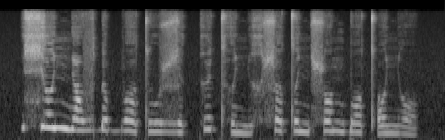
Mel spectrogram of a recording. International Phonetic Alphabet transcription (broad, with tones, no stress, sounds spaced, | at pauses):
ɕ ʌ˦ ɲ ɑ˦ v ɗ ə˦ b ʌ˦˨ t u˧ ɮ ɪ˨ kː ʏ˦ tʰ ə˨ ɲ ʏ˦ x ɬ ʌ˧ t ʌ˧ ɲ ɬ ɔ˦ n ɡ͡b ɔ˧ tʼ ɔ˧ ɲ ɔ˨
